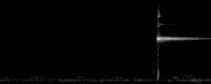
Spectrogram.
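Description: A single high-pitched beep about one and a half seconds in, starting with a click and fading out over about half a second.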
